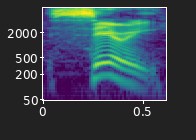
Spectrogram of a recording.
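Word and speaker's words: Cyre: Once again, following Keith's pronunciation guide, he said Siri.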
